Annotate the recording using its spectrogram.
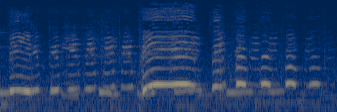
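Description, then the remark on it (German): Sparrows chirping in a busy run of quick, bright, warbling calls, fairly loud, with one longer rising call in the middle and no pauses between the chirps. “Spatzen stehen auch schon in den Startlöchern.”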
